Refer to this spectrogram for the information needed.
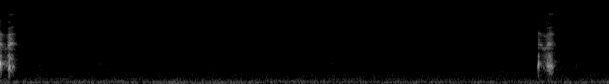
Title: More hiccups!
